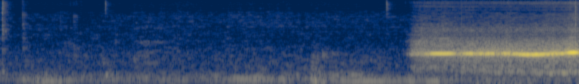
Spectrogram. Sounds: Cough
